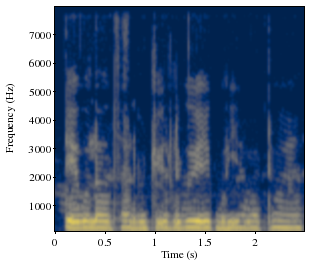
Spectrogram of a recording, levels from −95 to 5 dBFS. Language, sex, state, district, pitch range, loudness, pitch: Hindi, female, Bihar, Patna, 220-230 Hz, -17 LUFS, 225 Hz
